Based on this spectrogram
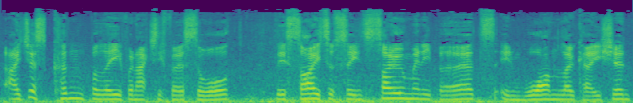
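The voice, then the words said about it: Non-Northern Irish accent. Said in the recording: “I know from your accent that you're not local to Northern Ireland”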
